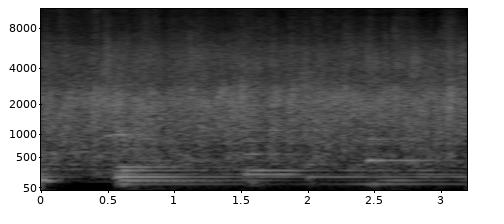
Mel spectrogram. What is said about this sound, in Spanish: Junte sus palmas. Dele fuerte el aplauso. Fuerte, fuerte el aplauso. Es para Él. Solo para Él.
